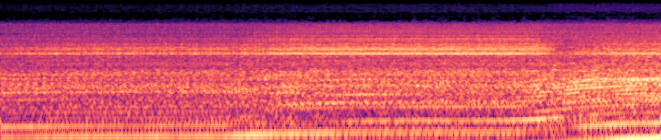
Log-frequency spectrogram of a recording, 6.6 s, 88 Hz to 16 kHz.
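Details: 2012 Nissan Tiida, HR16 four-cylinder, automatic, idling with a fast light metallic rattle that persists after timing chain, tensioner, rails and sprocket were replaced; cause unresolved.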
